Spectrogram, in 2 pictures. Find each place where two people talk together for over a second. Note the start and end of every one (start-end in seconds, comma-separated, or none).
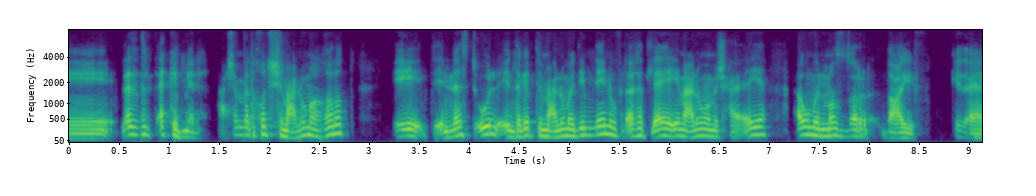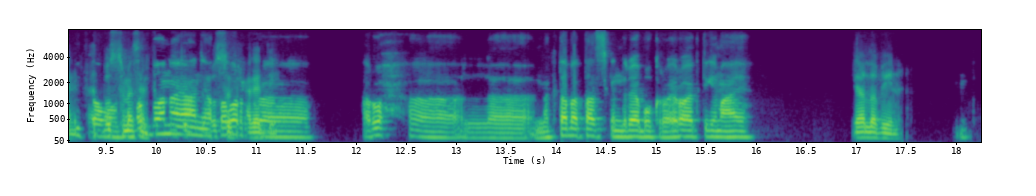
9.1-10.9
